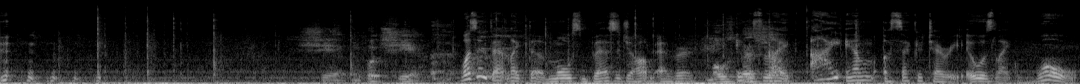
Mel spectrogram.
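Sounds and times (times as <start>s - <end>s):
speech: 0.0s - 1.0s, 3.2s - 10.8s
rapid typing on a computer keyboard: 1.0s - 2.8s, 5.2s - 6.8s.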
